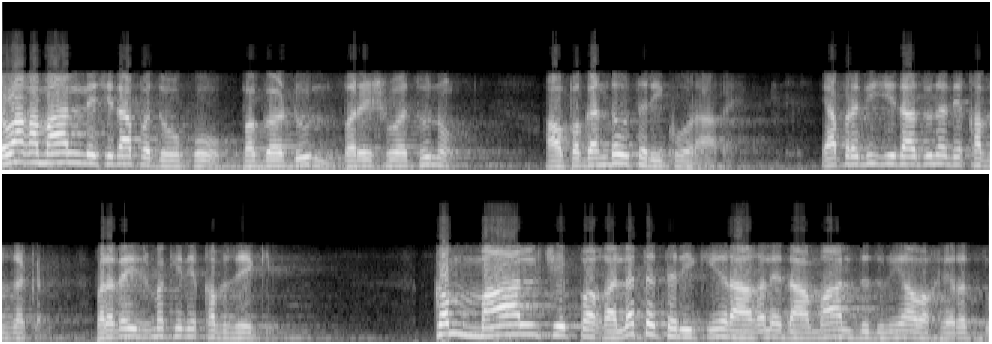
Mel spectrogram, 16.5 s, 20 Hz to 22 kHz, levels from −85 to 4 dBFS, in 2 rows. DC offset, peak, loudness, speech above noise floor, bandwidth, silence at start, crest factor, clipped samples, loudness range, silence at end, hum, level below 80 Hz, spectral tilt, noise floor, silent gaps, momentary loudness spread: under 0.1%; 0 dBFS; -11 LUFS; 33 dB; 8.4 kHz; 0 s; 12 dB; 0.5%; 6 LU; 0 s; none; -38 dBFS; -7 dB/octave; -43 dBFS; none; 11 LU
